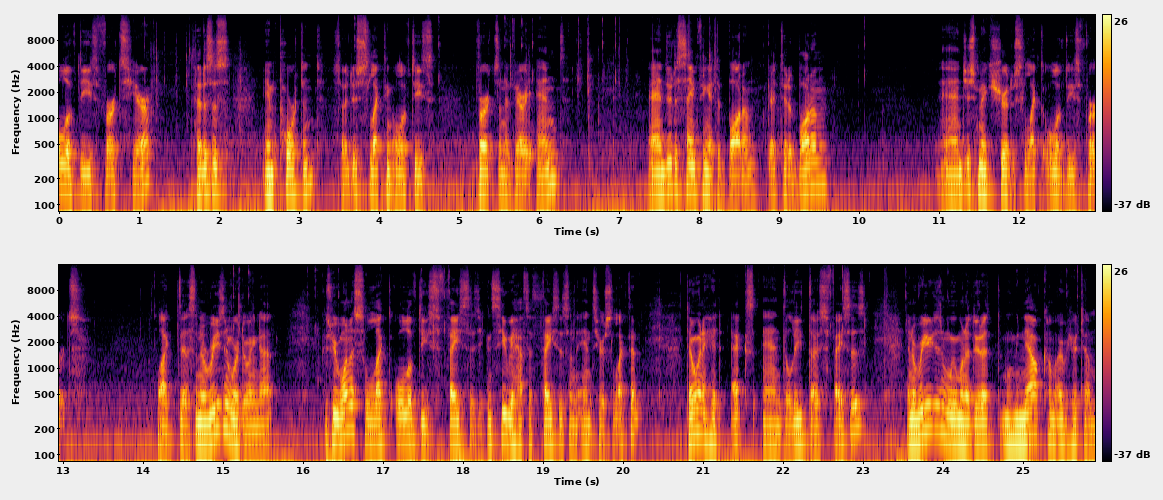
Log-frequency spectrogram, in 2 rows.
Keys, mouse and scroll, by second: 0.3-1.6 middle drag, 1.6 KP_7, 2.1 c, 5.7 right click, 5.9 middle click, 6.6 scroll up 2, 6.7 shift+middle click, 8.0 ctrl+KP_7, 8.7-9.5 scroll up 1, 9.5 c, 15.2 right click, 15.5 z, 16.4-17.5 middle drag, 17.5-18.2 scroll up 4, 17.7 shift+middle click, 19.0-21.1 scroll up 3, 19.3-21.1 middle drag, 21.1 x, 23.1-25.5 middle drag, 23.1-23.5 scroll down 2, 25.5-25.9 drag.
